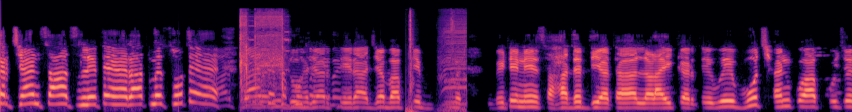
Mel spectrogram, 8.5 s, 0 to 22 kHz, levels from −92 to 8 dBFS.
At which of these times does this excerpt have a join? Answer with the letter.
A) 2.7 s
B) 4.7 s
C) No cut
A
